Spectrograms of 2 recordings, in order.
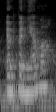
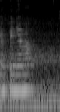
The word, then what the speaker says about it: Ipanema: And then from there I went closer to Ipanema. I think that's how you say it, Ipanema, in Brazil.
